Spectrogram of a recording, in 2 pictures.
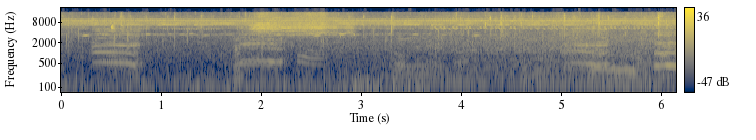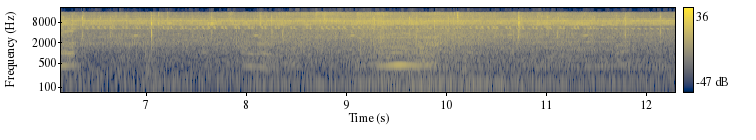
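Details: Tame cattle being herded toward a farm pen, a large herd moving across open fields: several short, faint moos overlap at intervals amid constant background hiss and shuffling noise.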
